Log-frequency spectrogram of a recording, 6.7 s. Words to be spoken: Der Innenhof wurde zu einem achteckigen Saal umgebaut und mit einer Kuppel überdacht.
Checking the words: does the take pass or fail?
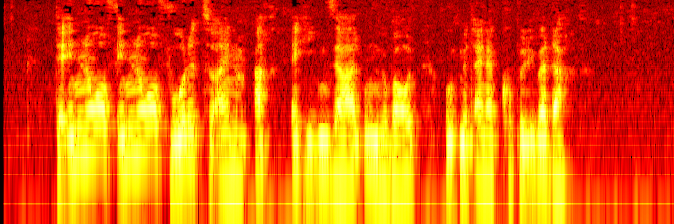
fail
